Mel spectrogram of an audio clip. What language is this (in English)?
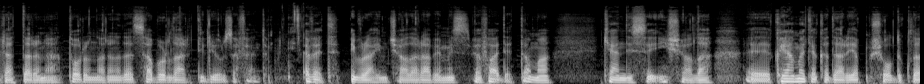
Turkish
